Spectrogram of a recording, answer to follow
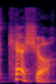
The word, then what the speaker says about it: Kesha: Kesha it turns out I was mispronouncing the dollar sign it's Kesha it's Nile horin not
